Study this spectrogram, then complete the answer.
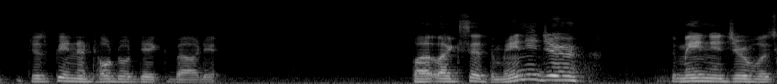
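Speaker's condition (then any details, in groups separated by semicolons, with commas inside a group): Cerebral palsy; affects speech and balance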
